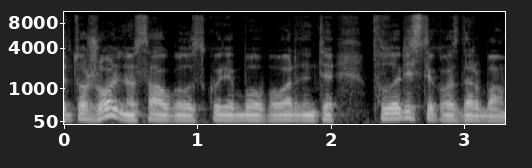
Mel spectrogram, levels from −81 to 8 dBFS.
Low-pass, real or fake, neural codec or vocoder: 9.9 kHz; real; none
